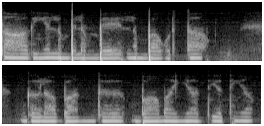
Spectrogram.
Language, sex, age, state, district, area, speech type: Dogri, female, 18-30, Jammu and Kashmir, Udhampur, rural, spontaneous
